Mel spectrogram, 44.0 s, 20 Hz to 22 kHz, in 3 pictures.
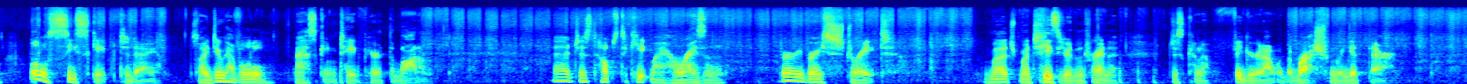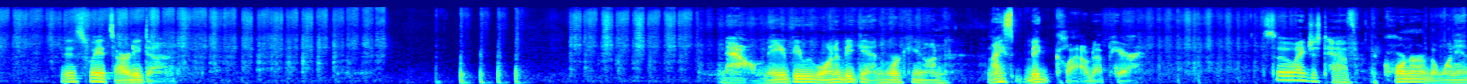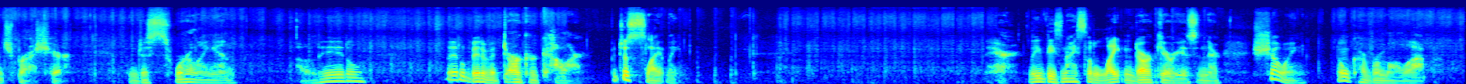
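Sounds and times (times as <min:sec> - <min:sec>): brush scrubbing on canvas: 0:00.5 - 0:01.8, 0:04.0 - 0:12.0, 0:12.8 - 0:18.6, 0:20.4 - 0:24.2, 0:25.4 - 0:35.2, 0:35.8 - 0:39.6, 0:42.5 - 0:44.0
brush hitting canvas: 0:04.2 - 0:09.8, 0:12.9 - 0:23.6, 0:36.0 - 0:39.2.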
